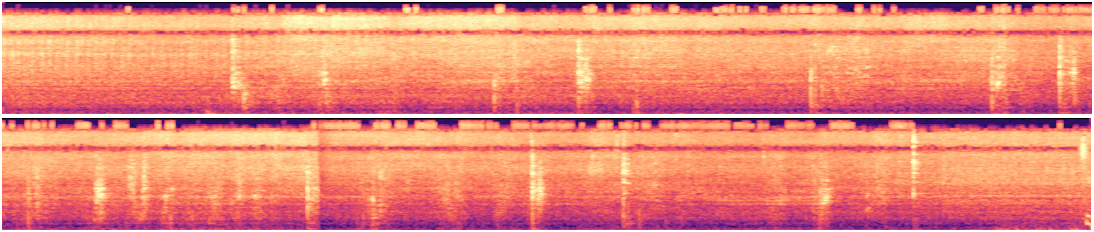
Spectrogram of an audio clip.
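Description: Chicken frying in a pan with masala and tomato, a steady close sizzle with repeated scraping stirs of a spoon at irregular intervals.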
